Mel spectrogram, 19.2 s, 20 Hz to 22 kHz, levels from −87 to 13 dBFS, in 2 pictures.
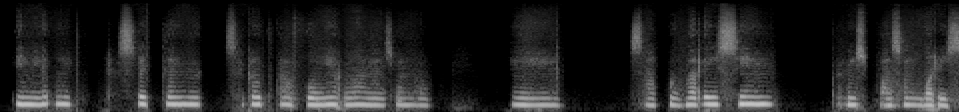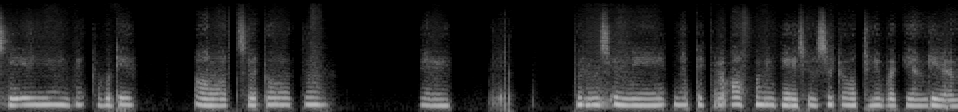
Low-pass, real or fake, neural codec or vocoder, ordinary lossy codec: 19.8 kHz; fake; codec, 44.1 kHz, 0.9 kbps, DAC; none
